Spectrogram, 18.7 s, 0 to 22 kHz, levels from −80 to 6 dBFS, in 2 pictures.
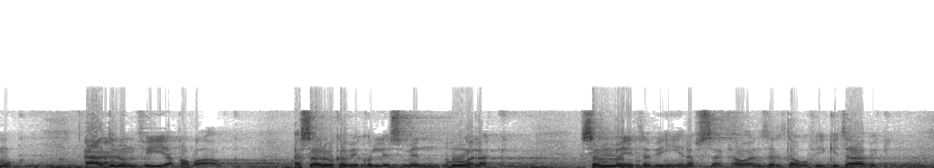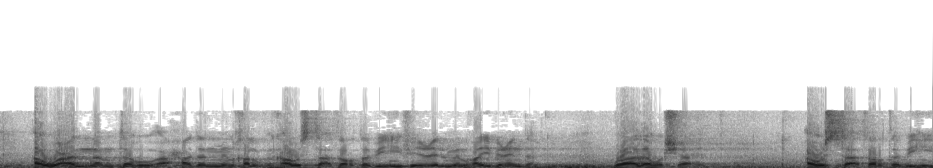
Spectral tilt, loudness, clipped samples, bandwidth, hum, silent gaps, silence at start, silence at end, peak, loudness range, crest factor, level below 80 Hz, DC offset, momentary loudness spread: -6 dB/octave; -10 LUFS; 2%; 9.8 kHz; none; none; 0 s; 0 s; 0 dBFS; 1 LU; 10 dB; -36 dBFS; under 0.1%; 9 LU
